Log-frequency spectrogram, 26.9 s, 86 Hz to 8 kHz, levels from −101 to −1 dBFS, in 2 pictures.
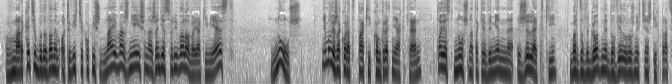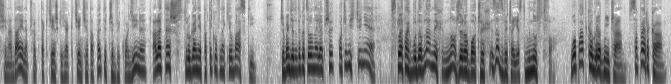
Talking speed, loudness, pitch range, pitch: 155 wpm, -20 LUFS, 155-195 Hz, 175 Hz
